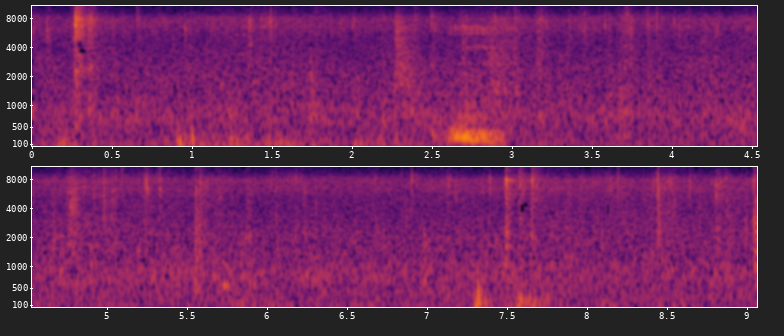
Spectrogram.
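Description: Steady rain falling on lawns and pavement, with scattered sharp ticks. About two and a half seconds in, a short low sound drops in pitch.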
